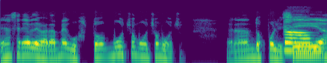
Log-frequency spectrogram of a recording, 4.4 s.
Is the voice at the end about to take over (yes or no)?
no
